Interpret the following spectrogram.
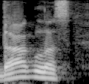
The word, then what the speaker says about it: Дуглас: Потому что, например, меняются действительно вот транскрипции, потому что раньше фамилия, ну вот Дуглас, она произносилась как Дуглас, сейчас на английский манер многие говорят Даглас.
